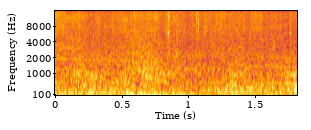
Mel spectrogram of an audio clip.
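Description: Steady rain and low rumbling thunder as an ambient sound effect in a fantasy audiobook about soldiers with pikes and arquebuses, a continuous, even wash of noise with no voice over it.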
